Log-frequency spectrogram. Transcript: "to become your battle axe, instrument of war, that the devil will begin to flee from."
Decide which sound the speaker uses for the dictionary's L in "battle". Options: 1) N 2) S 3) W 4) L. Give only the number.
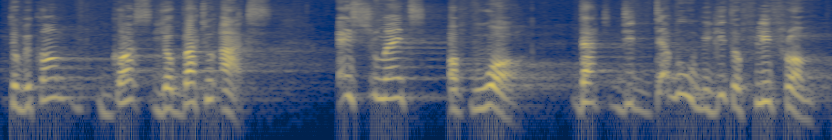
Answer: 1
